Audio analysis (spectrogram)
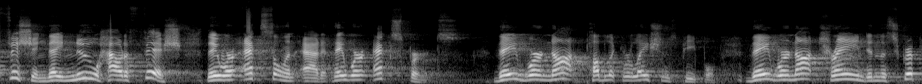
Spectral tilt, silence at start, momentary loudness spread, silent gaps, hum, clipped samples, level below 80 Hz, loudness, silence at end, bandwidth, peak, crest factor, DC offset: -5.5 dB/octave; 0 s; 13 LU; none; none; under 0.1%; -60 dBFS; -16 LUFS; 0 s; 11.5 kHz; 0 dBFS; 16 dB; under 0.1%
